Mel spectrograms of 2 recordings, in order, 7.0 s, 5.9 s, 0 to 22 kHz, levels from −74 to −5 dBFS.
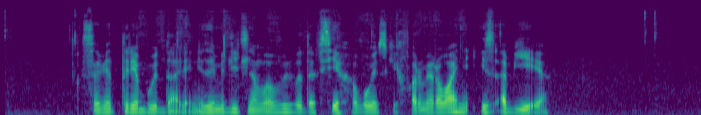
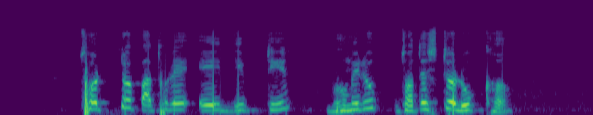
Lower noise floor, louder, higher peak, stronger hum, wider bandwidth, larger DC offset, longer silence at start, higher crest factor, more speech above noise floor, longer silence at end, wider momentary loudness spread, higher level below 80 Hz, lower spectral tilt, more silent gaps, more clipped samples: second, -60 dBFS vs -76 dBFS; about the same, -26 LUFS vs -27 LUFS; about the same, -4 dBFS vs -6 dBFS; neither; first, 16.5 kHz vs 8 kHz; neither; about the same, 0.85 s vs 0.8 s; about the same, 22 dB vs 22 dB; second, 35 dB vs 50 dB; first, 1.55 s vs 0.8 s; second, 6 LU vs 13 LU; second, -58 dBFS vs -52 dBFS; second, -5 dB/octave vs -7 dB/octave; neither; neither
